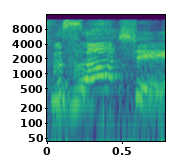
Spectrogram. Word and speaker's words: Versace: Yes, Versace. Yes. Versace. – I always pronounce it as Versailles, and I don't know why.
